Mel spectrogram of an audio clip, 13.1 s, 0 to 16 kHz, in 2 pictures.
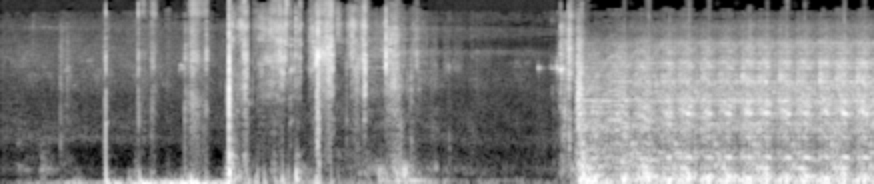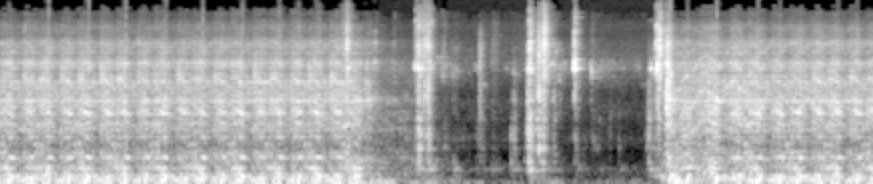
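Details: VW Golf 1.8 turbo on its first start attempt, coils and injectors connected. Starter churns in long steady bursts of about three beats a second but never catches. Crank, no start.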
